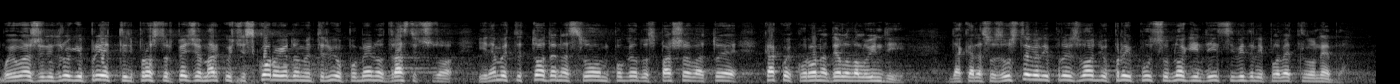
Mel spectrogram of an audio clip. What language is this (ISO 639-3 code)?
srp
